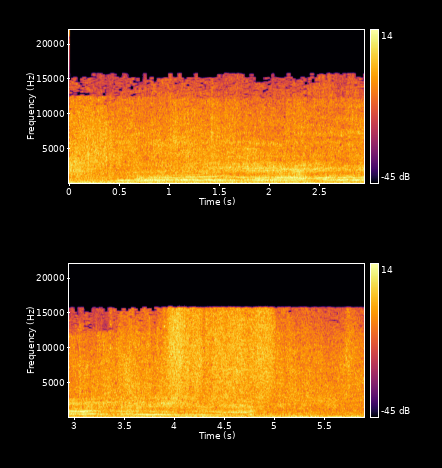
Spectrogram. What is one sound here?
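A plasma blast bursts loudly nearby.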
